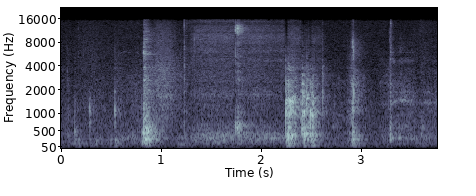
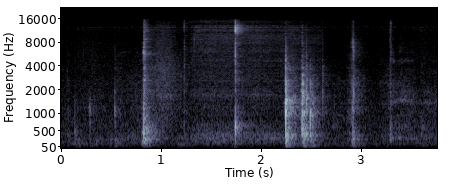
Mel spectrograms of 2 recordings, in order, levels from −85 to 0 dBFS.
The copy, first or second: second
